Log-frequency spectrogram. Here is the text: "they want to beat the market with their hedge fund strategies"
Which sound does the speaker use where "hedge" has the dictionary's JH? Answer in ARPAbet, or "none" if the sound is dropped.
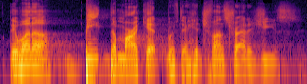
CH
